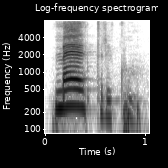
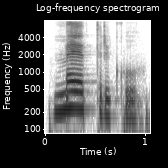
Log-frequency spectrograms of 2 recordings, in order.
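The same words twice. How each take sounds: First: The first syllable is said with extra force. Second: The first syllable is only higher in pitch.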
